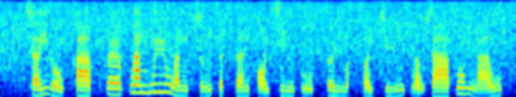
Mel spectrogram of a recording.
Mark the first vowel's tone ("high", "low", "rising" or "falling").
rising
